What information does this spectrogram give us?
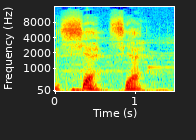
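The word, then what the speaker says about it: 谢谢: But here the letter X is pronounced halfway between S and Sh. So, S. And the tone on the E is downwards. So it's going xie, xie.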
